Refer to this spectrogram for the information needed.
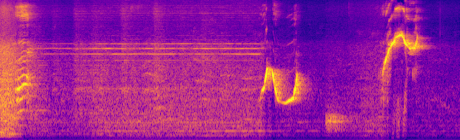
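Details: A pet grey parrot that says religious phrases and its name and imitates coughing utters short clipped syllables, then a few loud whistled notes swooping up and down, over a steady background hiss.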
